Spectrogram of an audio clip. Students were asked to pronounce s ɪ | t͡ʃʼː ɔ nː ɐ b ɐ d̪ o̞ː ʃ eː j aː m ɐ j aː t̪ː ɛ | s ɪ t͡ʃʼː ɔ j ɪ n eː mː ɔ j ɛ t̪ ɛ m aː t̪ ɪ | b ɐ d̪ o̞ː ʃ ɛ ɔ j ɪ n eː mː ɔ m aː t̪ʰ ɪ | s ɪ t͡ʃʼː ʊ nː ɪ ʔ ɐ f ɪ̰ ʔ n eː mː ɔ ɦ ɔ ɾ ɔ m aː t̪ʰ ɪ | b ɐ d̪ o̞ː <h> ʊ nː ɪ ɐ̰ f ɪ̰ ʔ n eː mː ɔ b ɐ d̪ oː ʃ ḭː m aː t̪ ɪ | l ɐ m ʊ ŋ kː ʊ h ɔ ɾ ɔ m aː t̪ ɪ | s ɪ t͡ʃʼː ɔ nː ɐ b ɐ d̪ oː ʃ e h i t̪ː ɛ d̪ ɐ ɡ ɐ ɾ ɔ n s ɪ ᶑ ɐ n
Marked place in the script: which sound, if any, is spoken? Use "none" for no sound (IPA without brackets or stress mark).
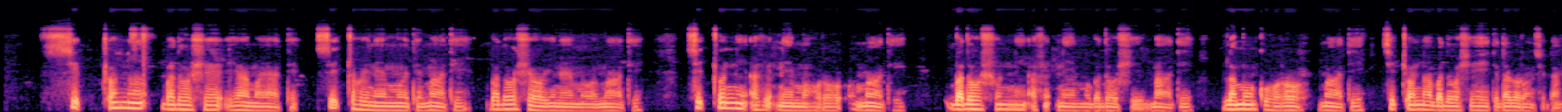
ʃ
